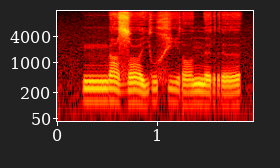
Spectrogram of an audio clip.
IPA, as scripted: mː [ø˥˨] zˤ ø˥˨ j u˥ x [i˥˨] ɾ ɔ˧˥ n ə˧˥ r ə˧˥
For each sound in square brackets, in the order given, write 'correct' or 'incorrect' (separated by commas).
incorrect, correct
